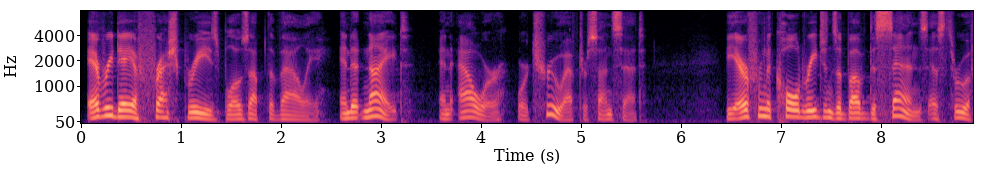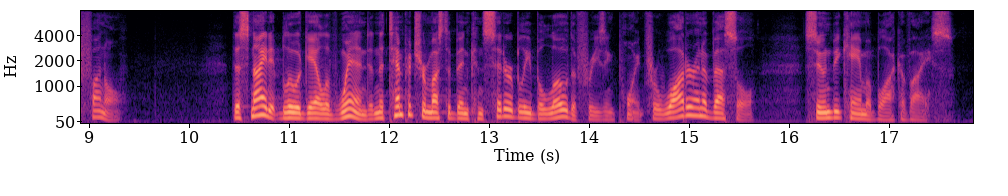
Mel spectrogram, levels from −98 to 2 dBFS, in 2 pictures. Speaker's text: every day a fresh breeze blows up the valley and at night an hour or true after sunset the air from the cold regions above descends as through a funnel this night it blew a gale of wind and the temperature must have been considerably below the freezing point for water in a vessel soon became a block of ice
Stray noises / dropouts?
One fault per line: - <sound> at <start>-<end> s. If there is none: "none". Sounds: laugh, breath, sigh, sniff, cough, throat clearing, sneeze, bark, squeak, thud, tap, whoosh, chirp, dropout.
none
